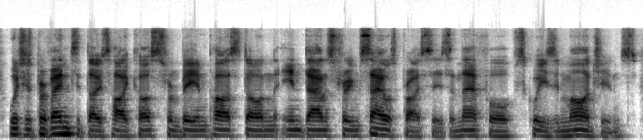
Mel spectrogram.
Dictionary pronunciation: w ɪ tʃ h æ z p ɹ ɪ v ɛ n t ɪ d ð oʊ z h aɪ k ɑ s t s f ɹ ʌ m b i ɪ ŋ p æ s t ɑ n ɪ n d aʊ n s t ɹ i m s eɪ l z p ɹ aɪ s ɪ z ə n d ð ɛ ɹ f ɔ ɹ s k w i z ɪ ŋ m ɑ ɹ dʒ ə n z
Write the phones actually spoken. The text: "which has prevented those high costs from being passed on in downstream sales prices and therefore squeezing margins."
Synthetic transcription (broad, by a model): w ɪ tʃ h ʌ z p ɹ ɪ v ɛ n t ɪ d ð oʊ z h aɪ k ɑ s t s f ɹ ʌ m b i ɪ ŋ p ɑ s t n ɪ n d aʊ n s t ɹ i m s eɪ l z p ɹ aɪ s ɪ z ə n ð ɛ f ɔ s k w i z ɪ ŋ m ɑ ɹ dʒ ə n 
